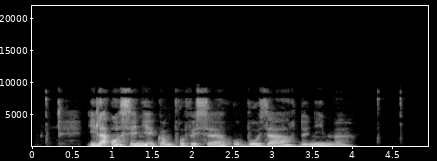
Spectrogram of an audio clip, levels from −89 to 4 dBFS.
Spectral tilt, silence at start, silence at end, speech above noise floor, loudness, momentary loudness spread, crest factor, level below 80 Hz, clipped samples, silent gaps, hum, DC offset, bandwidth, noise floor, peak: -4 dB/octave; 0.3 s; 0.95 s; 38 dB; -20 LUFS; 23 LU; 22 dB; -68 dBFS; under 0.1%; none; none; under 0.1%; 9.6 kHz; -58 dBFS; 0 dBFS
